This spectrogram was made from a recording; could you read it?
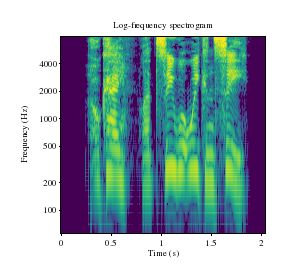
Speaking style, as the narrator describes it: Coleman grunted as he climbed up a dense tree

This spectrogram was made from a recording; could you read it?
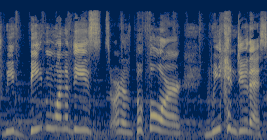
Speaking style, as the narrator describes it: I'll just scream to Lorzach

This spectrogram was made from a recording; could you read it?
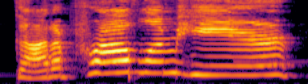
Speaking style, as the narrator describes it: shouted Harrison

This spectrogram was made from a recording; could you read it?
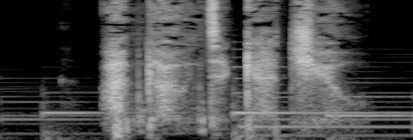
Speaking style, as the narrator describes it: a whisper

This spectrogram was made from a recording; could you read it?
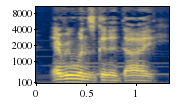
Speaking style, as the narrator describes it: he said

